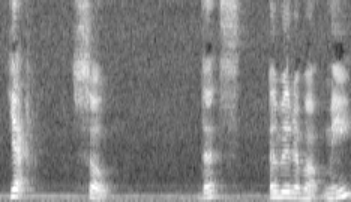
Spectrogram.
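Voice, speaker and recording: A woman speaks with a Swedish accent in a dark, mellow tone. Her pitch varies in an ordinary way. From Sweden. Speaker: cross-stitch vlogger. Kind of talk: casual vlog talk. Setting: at home. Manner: halting, many fillers.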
